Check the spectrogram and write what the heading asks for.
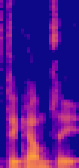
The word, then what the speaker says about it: Tecumseh: Tecumseh.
